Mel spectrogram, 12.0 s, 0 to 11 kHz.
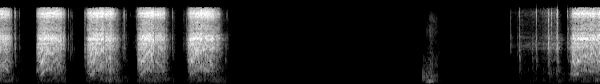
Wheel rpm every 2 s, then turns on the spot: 40, 40, 20, 0, 0, 10.
none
